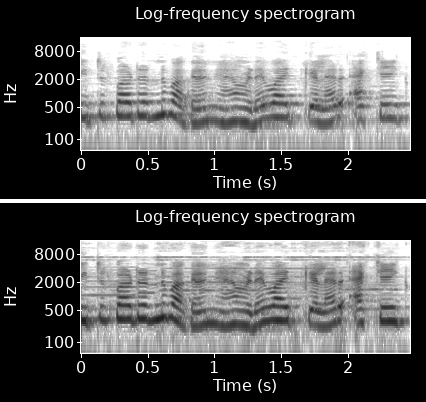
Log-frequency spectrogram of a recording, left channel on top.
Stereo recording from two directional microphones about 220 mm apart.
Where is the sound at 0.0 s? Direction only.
15° right (ahead or behind).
